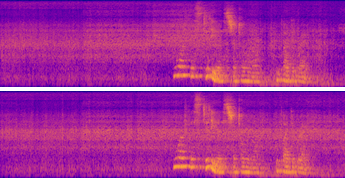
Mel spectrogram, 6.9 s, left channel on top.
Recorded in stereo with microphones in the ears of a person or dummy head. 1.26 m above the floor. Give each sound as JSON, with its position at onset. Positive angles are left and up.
{"t": 3.5, "sound": "a woman speaking", "side_deg": -30, "distance_m": 1.3}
